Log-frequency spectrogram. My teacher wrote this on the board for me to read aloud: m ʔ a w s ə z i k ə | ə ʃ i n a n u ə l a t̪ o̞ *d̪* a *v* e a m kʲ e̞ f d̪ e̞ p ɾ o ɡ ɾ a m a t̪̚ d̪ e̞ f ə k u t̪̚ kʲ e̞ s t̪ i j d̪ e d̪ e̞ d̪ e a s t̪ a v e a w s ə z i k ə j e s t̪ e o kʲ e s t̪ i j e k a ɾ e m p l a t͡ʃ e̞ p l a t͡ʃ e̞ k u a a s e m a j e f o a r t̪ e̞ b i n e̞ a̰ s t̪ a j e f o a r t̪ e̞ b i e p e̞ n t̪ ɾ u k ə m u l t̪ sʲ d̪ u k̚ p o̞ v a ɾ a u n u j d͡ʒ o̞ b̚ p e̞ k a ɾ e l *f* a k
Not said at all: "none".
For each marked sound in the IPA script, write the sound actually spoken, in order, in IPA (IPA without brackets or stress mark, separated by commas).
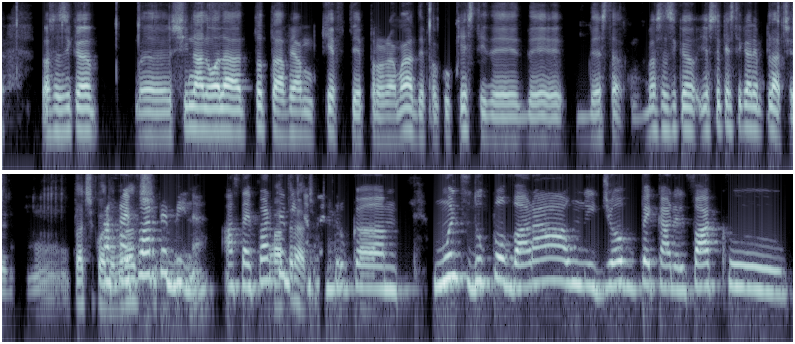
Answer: t̪, v, f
